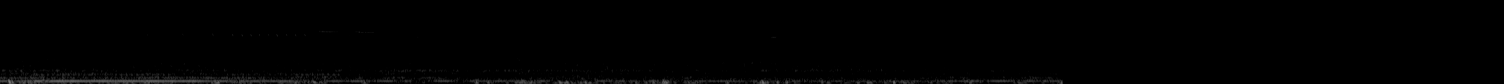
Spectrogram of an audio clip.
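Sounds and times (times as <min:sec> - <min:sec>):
steady low hum: 0:00.0 - 0:10.6
small bird trilling and chirping: 0:01.8 - 0:04.4.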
